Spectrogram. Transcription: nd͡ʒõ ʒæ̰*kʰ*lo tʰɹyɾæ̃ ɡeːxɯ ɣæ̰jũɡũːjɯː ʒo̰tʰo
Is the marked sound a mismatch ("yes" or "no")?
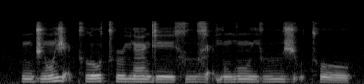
no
